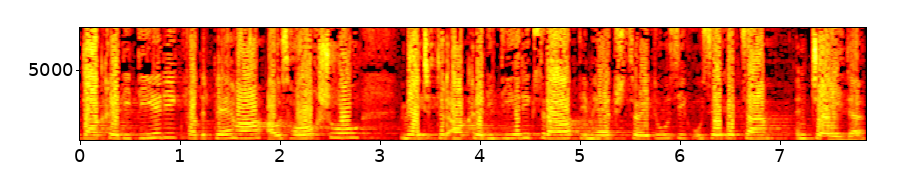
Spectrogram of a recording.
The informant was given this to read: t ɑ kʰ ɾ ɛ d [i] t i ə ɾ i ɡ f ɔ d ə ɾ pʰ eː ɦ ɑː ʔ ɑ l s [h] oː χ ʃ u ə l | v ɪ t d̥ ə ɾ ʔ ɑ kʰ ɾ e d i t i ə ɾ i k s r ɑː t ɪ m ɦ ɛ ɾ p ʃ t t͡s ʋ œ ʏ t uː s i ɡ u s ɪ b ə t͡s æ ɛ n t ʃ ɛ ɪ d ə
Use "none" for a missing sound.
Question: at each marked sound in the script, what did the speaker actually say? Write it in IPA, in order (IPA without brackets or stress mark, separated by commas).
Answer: i, h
